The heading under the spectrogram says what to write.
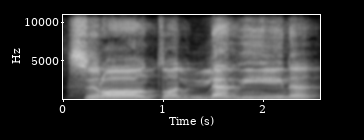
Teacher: صاد موٹا ہے، را موٹا ہے، طا موٹا ہے، صراط الذین، الذین میں اس کا خیال کرنے سے اکثر لوگ الذین کر دیتے، تو الذین نرمی کے ساتھ پڑھنا ہے آپ نے، سیٹی نہ ہو۔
